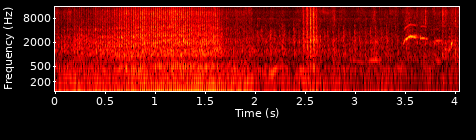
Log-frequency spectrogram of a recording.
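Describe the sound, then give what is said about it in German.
A tractor engine rumbles loudly and low for the first couple of seconds as it pulls three large yellow trailers along muddy field tracks through a plantation at Finca Santa Clara in Costa Rica's Caribbean lowlands, then fades into a quieter outdoor background with a few bird chirps near the end. “Ein Traktor zieht drei große gelbe Anhänger durch die morastigen Feldwege, die die Plantage durchziehen.”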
